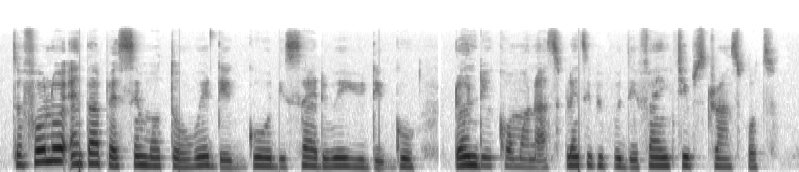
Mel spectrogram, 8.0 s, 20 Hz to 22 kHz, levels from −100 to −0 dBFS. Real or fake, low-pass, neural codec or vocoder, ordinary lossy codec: real; 10.8 kHz; none; none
